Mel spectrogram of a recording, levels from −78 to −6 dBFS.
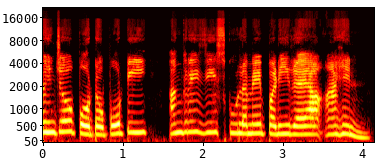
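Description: A speech recording in which plainly audible codec damage runs throughout. The voice sounds hoarse and somewhat muffled, with a grainy texture rather than the swirling holes of MP3, which points to Opus compression in its hybrid speech mode, likely at a low rate around 16 kbps. Content still reaches about 20.2 kHz. From 1.05 to 2.45 s, channel delay (comb filtering) adds a hollow, phasey colour. One channel arrives late by under a millisecond, and when the two are summed to mono the shared sound cancels at evenly spaced frequencies, starting near 700 Hz. Unlike the codec's grain, these notches stay fixed and are confined to that stretch.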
